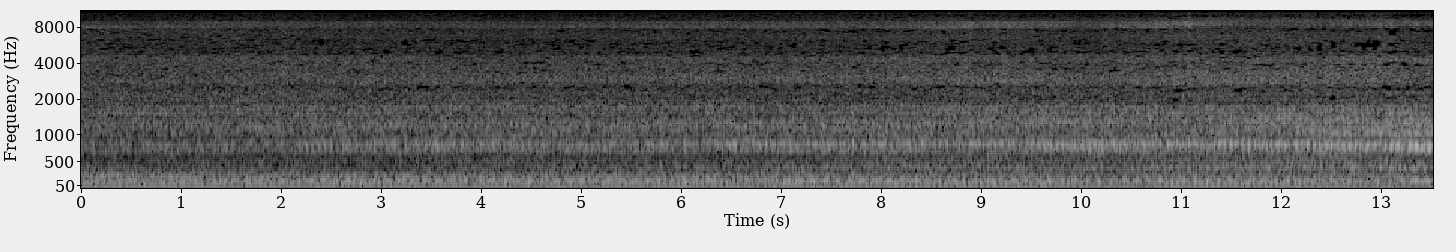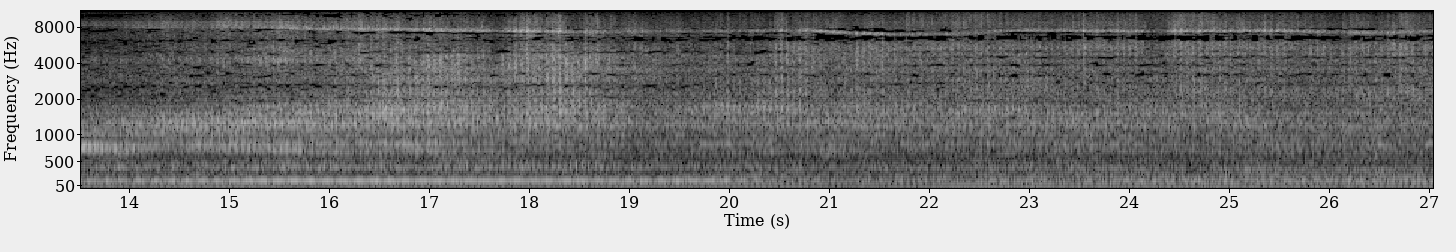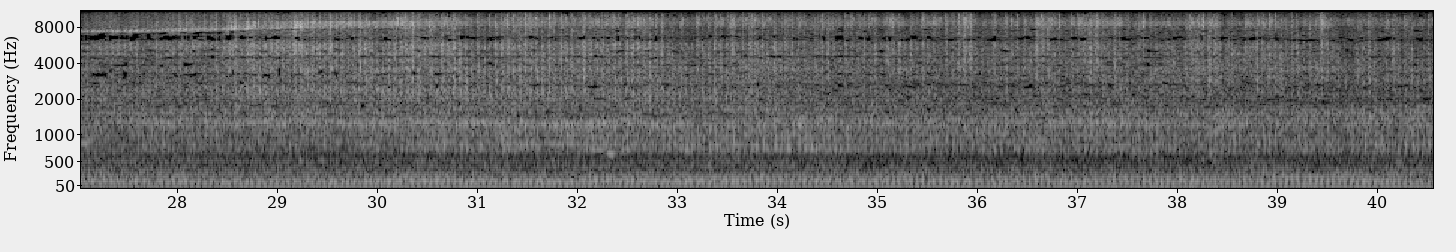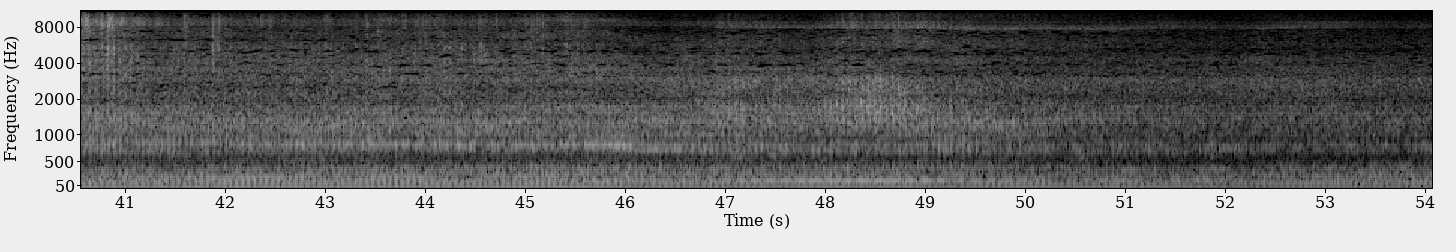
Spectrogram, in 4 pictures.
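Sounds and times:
combine harvester engine and threshing: 0:00.0 - 0:54.0.

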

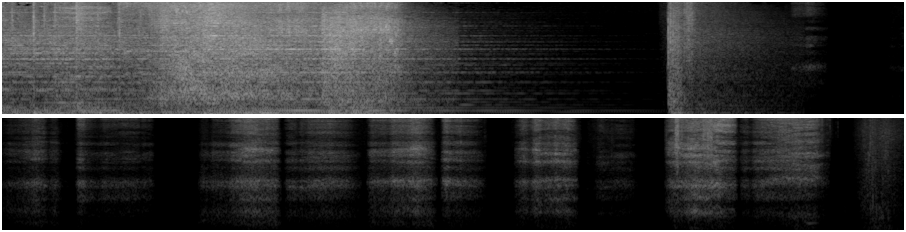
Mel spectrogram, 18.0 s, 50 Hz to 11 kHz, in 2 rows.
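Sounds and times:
person breathing heavily: 0:08.9 - 0:17.4.

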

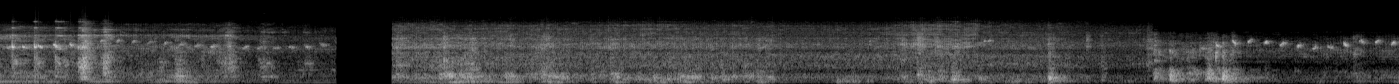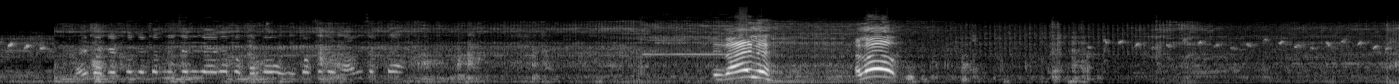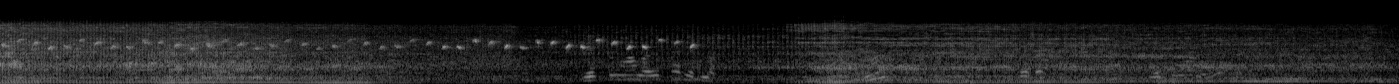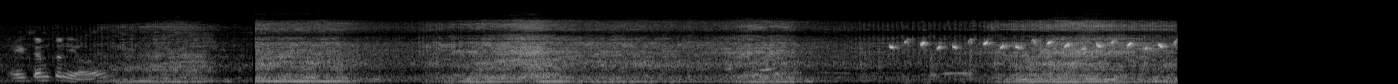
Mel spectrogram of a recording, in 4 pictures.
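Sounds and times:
backhoe engine under load: 0:00.0 - 0:53.8
high chirps: 0:25.0 - 0:35.1, 0:50.8 - 0:53.8.

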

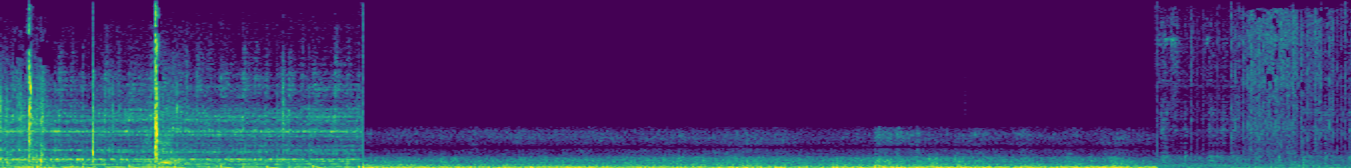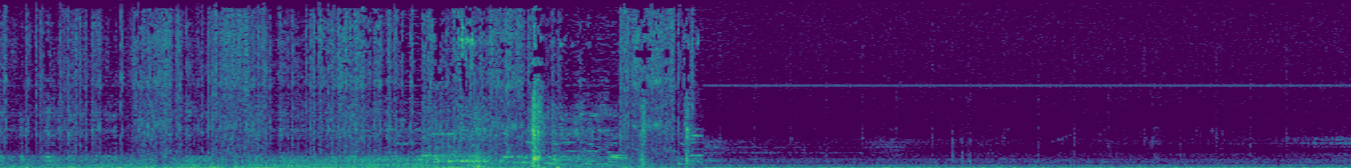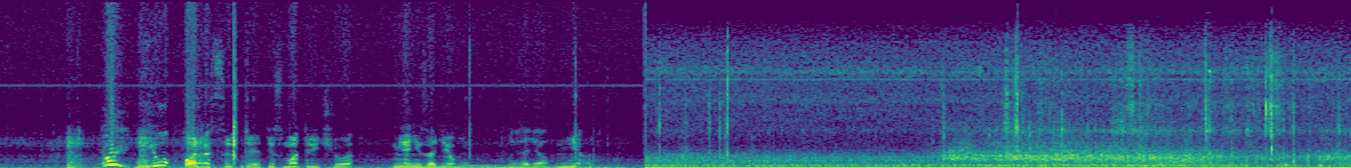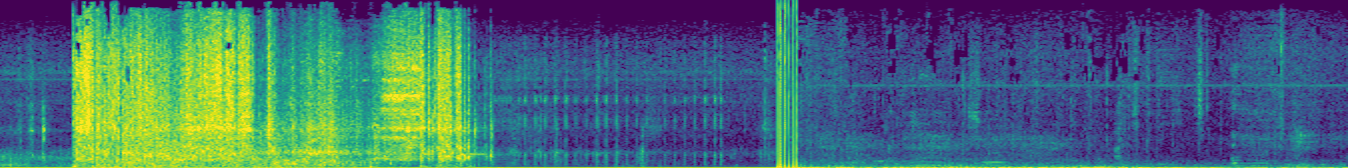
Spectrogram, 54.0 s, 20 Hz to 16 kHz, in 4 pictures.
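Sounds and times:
car cabin low rumble: 0:03.6 - 0:41.4, 0:45.5 - 0:54.0
car crash impact: 0:33.5 - 0:52.8.

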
